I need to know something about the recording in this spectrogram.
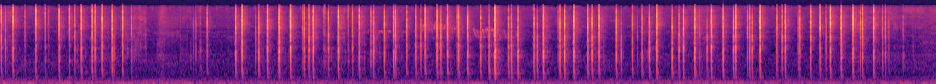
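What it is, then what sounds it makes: Plastic eyeshadow palette tapped with nails. Long nails tap rapidly on a small eyeshadow palette, first on its clear plastic lid with a gold frame, then on the gold plastic back with its label. The result is a dense run of sharp, bright, clicky plastic taps that die away almost instantly, with a brief pause near the two-second mark.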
